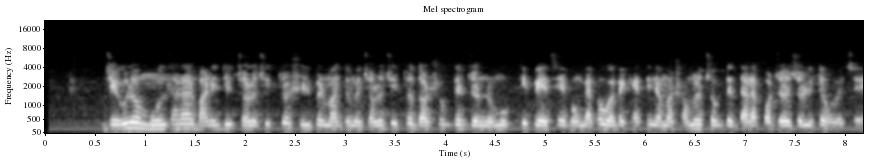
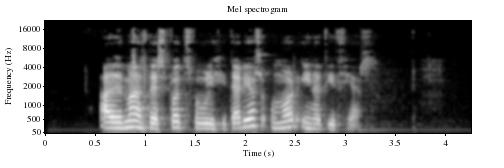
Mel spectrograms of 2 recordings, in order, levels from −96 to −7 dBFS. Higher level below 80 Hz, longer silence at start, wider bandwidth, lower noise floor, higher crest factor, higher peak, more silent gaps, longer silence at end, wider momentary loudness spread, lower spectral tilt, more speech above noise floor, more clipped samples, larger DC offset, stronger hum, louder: about the same, -58 dBFS vs -62 dBFS; about the same, 0.6 s vs 0.55 s; second, 4.6 kHz vs 17 kHz; second, -56 dBFS vs -70 dBFS; about the same, 18 dB vs 18 dB; about the same, -2 dBFS vs -2 dBFS; neither; second, 0 s vs 1 s; second, 7 LU vs 13 LU; first, -9 dB/octave vs -4.5 dB/octave; second, 37 dB vs 51 dB; neither; neither; neither; about the same, -20 LUFS vs -18 LUFS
